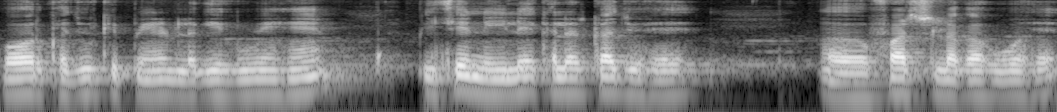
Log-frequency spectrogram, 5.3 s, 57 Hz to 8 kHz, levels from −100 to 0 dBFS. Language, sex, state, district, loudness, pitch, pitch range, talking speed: Hindi, male, Punjab, Pathankot, -18 LUFS, 125 Hz, 115-130 Hz, 205 wpm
